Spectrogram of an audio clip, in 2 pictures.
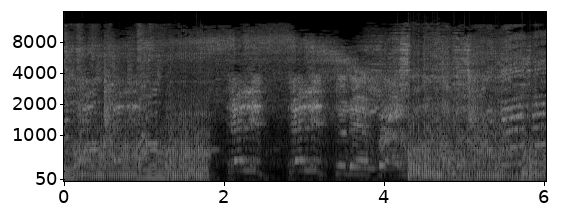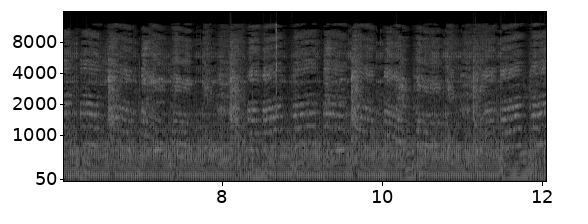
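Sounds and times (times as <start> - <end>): bass-heavy music with singing: 0.0 - 12.0.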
